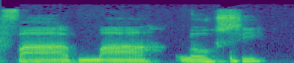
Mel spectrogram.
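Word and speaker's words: fa'amalosi: So it's pronounced like fa malosi. – Fa malosi.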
